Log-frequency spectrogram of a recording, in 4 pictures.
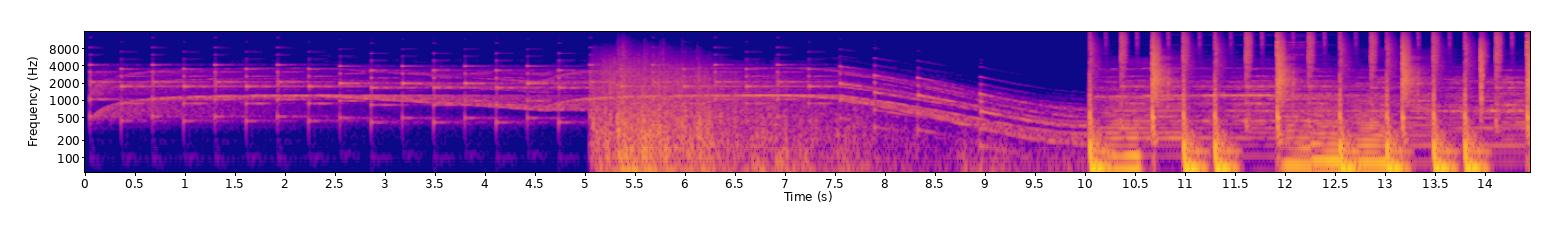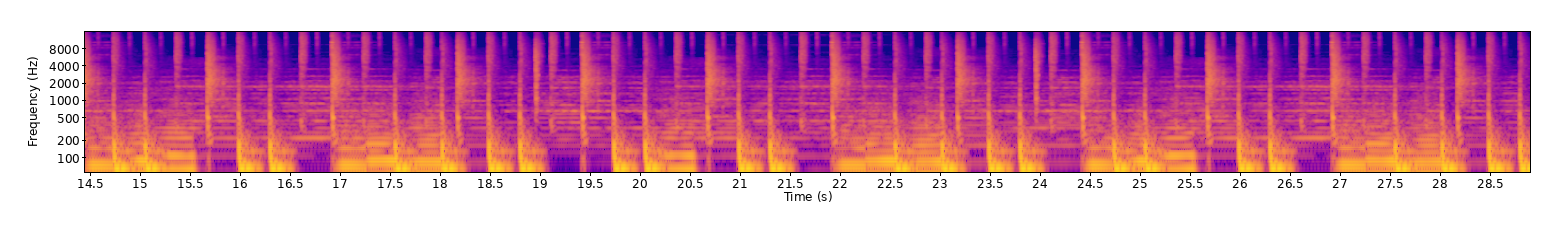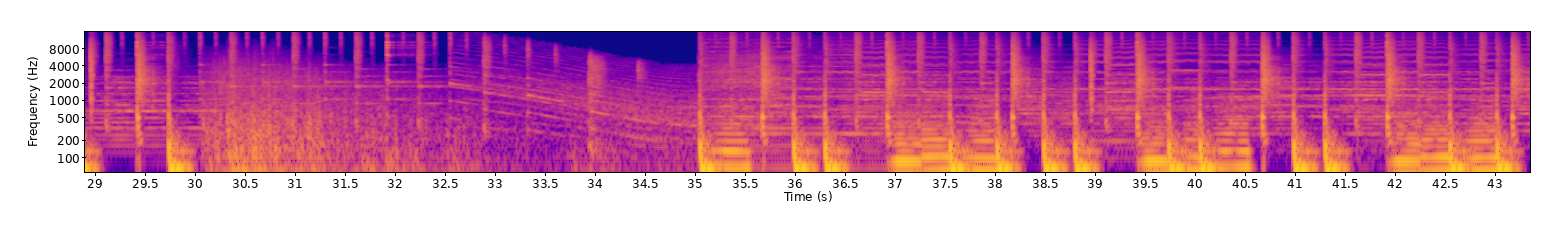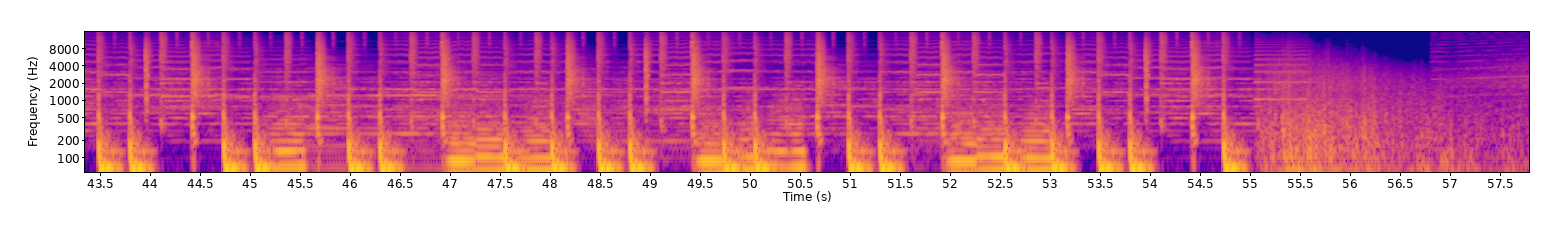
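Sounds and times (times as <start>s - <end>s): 
trap beat: 10.0s - 30.1s, 35.0s - 55.0s.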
